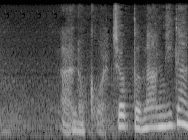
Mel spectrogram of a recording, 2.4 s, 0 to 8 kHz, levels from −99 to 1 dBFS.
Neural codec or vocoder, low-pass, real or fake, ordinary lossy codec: codec, 16 kHz, 1.1 kbps, Voila-Tokenizer; 7.2 kHz; fake; none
